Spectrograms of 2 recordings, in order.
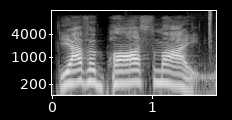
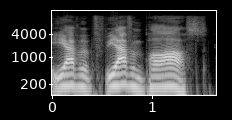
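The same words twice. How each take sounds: First: Higher, louder protest, haven't punched; indignant call. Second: Said in the usual way. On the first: Real, not acted. Gamer repeats to teammate he hasn't passed, louder and higher. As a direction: insist on it now, raising the voice. Arguing with teammate over a pass.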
